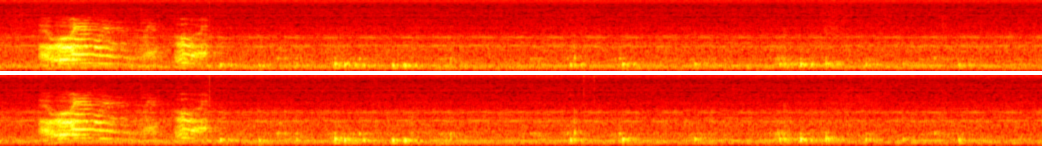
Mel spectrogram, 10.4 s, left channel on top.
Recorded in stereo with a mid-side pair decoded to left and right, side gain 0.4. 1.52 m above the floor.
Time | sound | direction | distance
0.4 | a dog barking | 10° left | 4 m
2.2 | boiling | 35° right | 2.5 m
